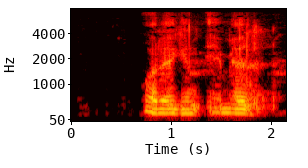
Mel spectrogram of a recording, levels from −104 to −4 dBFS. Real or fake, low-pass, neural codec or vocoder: real; 7.2 kHz; none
